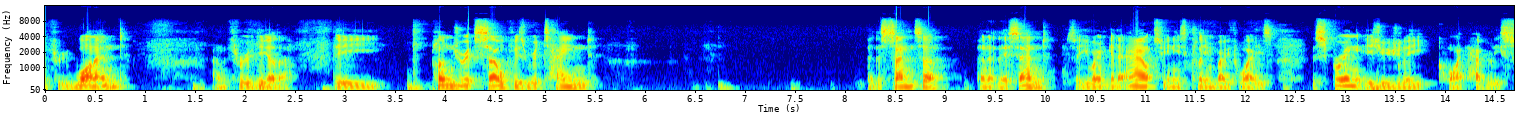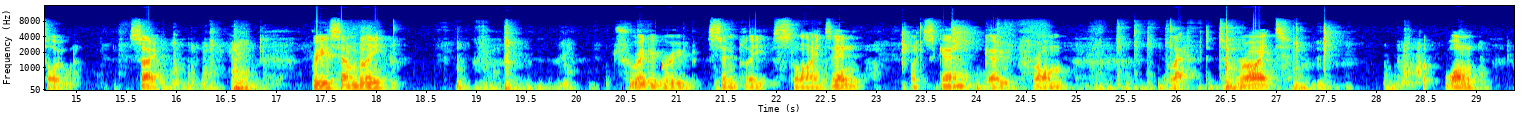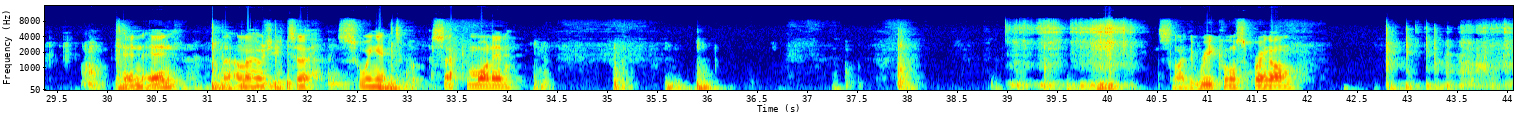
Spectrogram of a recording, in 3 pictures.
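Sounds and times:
spring scraping over metal tube: 0:39.0 - 0:40.4, 0:43.4 - 0:44.0.

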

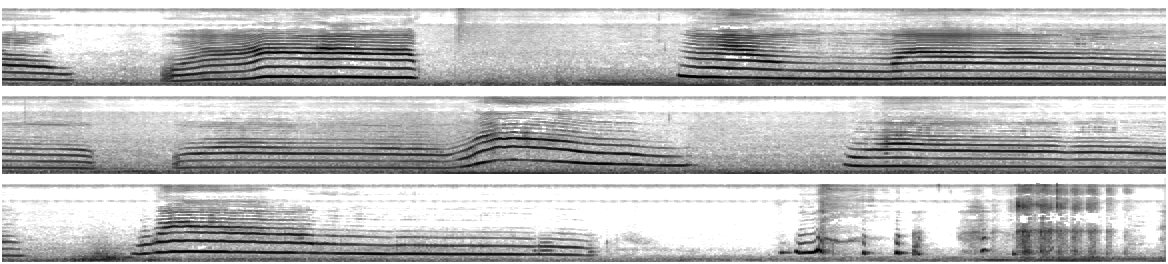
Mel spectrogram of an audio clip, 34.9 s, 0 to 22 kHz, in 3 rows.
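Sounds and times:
cat yowling: 0:00.0 - 0:00.8, 0:01.6 - 0:04.2, 0:06.8 - 0:12.7, 0:13.3 - 0:18.6, 0:20.0 - 0:23.6, 0:24.5 - 0:29.4.

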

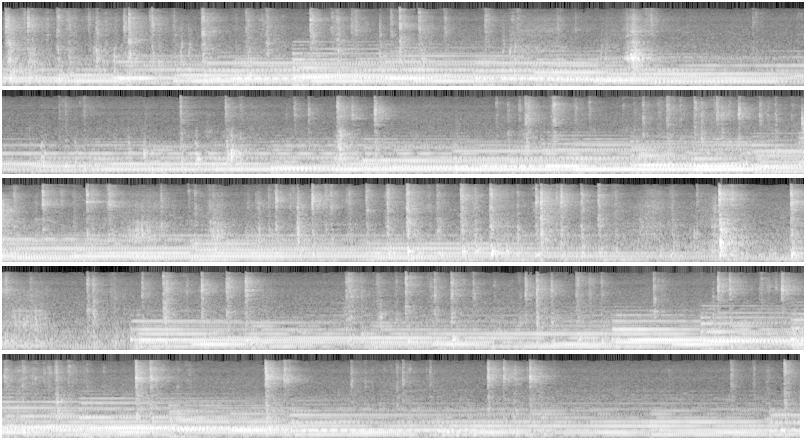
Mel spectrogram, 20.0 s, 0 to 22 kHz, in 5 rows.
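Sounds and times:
soft piano music: 0:00.0 - 0:20.0.

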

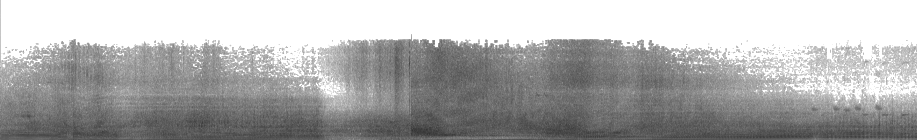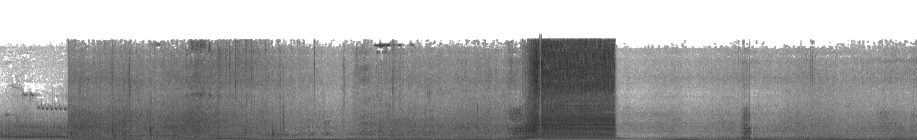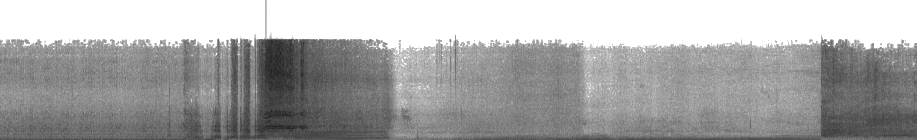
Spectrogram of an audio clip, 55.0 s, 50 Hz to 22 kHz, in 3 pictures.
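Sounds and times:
car engine idling and revving: 0:00.0 - 0:55.0.

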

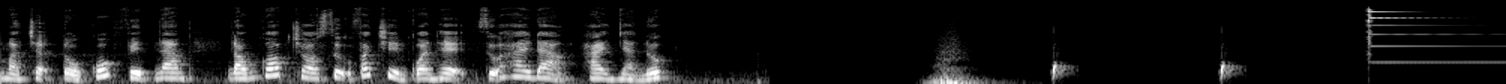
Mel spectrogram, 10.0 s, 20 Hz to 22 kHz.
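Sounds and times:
short whoosh: 0:06.2 - 0:06.8.

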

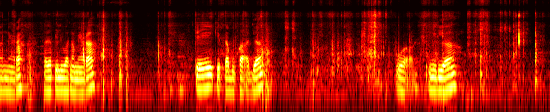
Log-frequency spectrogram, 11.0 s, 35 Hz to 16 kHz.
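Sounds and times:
cardboard packaging rustling: 0:00.0 - 0:11.0.

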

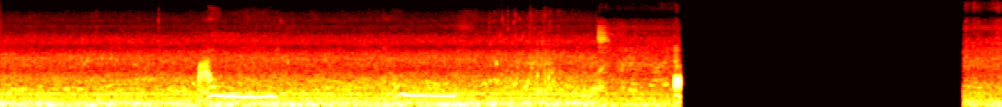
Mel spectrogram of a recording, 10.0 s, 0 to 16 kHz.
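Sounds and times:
steady hum: 0:00.0 - 0:06.8.

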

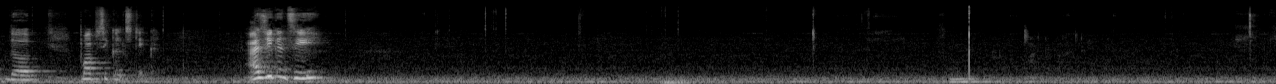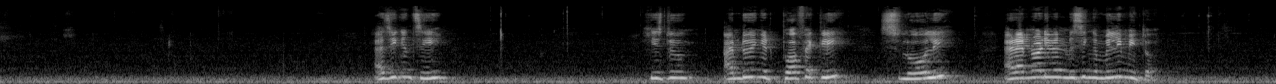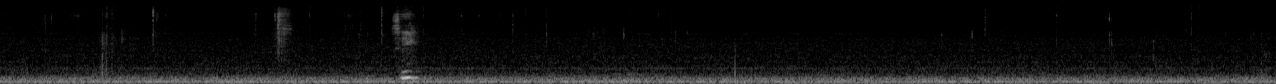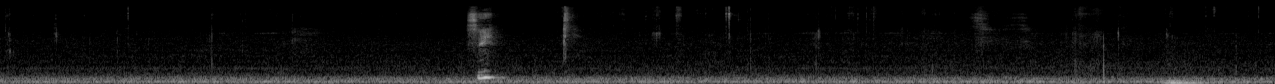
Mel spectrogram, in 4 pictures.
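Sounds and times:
low background hum: 0:00.0 - 0:51.0.

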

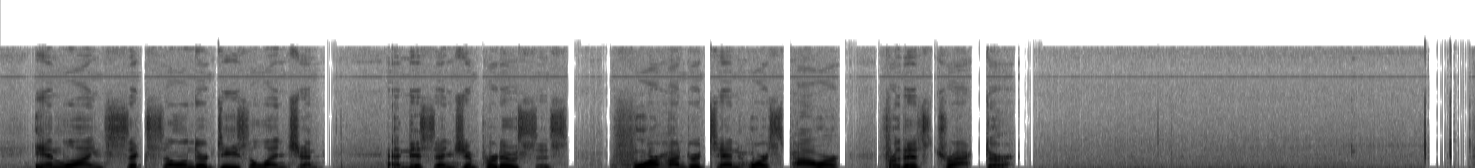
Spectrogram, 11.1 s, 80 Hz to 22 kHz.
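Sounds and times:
faint outdoor background hiss: 0:00.0 - 0:11.0
faint ticks: 0:08.4 - 0:11.0.

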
